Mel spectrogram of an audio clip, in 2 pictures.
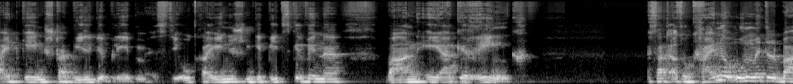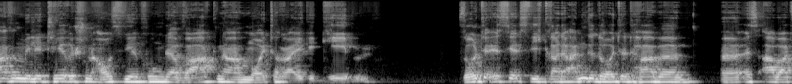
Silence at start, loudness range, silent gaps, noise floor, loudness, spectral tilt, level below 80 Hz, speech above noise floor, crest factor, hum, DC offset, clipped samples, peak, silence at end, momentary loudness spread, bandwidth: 0 s; 4 LU; none; -58 dBFS; -13 LUFS; -6 dB/octave; -54 dBFS; 46 dB; 12 dB; none; under 0.1%; under 0.1%; 0 dBFS; 0 s; 9 LU; over 20 kHz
